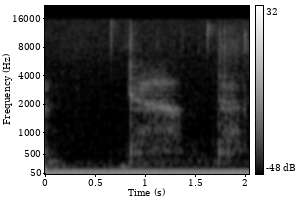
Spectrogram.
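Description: A short pause in a woman's spoken narration: a steady low hum runs underneath, with a soft breath in the middle and two faint clicks.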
